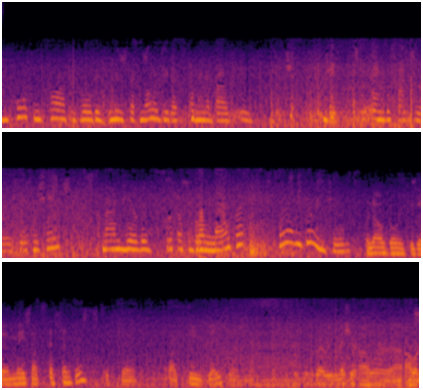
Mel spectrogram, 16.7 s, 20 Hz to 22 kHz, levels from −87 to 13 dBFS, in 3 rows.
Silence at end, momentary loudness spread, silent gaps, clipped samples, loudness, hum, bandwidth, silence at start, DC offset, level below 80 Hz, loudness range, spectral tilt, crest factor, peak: 0 s; 10 LU; none; under 0.1%; -21 LUFS; none; 7.8 kHz; 0 s; under 0.1%; -38 dBFS; 5 LU; -8.5 dB/octave; 18 dB; -2 dBFS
